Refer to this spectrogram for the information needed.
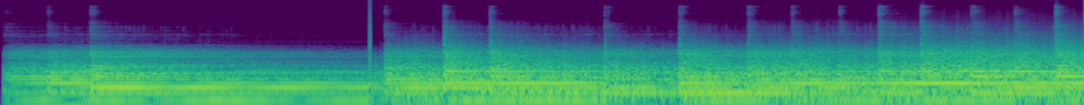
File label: metal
